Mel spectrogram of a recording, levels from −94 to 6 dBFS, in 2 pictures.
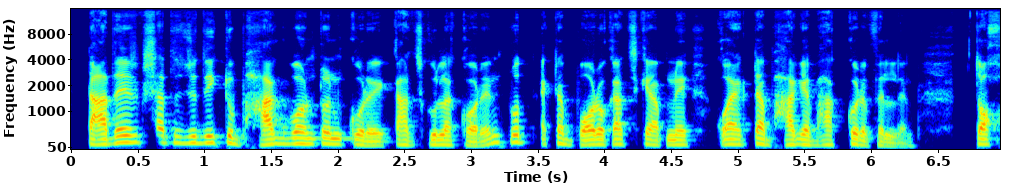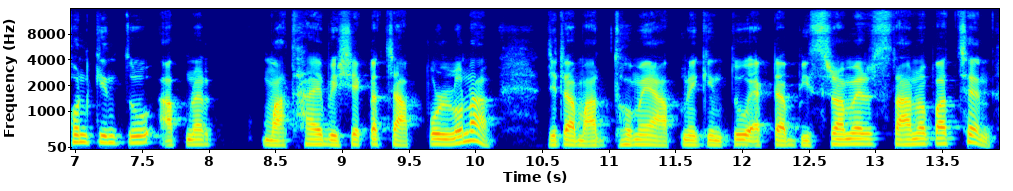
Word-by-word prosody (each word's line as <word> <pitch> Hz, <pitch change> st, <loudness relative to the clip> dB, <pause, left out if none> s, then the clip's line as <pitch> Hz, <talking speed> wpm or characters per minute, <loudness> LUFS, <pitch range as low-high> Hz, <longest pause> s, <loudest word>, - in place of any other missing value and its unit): তাদের 170 Hz, +7 st, +6 dB, 0.2 s
সাথে 180 Hz, -1 st, -1 dB
যদি 170 Hz, 0 st, -1 dB
একটু 170 Hz, +1 st, 0 dB, 0.2 s
ভাগ-বন্টন 145 Hz, +2 st, +3 dB
করে 110 Hz, -5 st, +2 dB, 0.2 s
কাজগুলা 120 Hz, 0 st, 0 dB
করেন। -, -, 0 dB
প্রত 185 Hz, 0 st, -1 dB
একটা 150 Hz, -, -3 dB
বড় 125 Hz, +2 st, +6 dB
কাজকে 135 Hz, 0 st, -1 dB
আপনি 120 Hz, +1 st, -2 dB, 0.3 s
কয়েকটা 130 Hz, +1 st, +2 dB
ভাগে 125 Hz, 0 st, +2 dB
ভাগ 125 Hz, 0 st, -3 dB
করে -, -, +2 dB
ফেললেন। 85 Hz, -7 st, -7 dB, 0.5 s
তখন 190 Hz, -, +3 dB
কিন্তু 175 Hz, -1 st, -2 dB, 0.3 s
আপনার 125 Hz, +3 st, -2 dB, 0.5 s
মাথায় 130 Hz, +4 st, +1 dB
বেশি 120 Hz, -, -1 dB
একটা 135 Hz, -, +1 dB
চাপ 110 Hz, 0 st, +2 dB
পড়ল 135 Hz, 0 st, +3 dB
না। 225 Hz, -, +3 dB, 0.5 s
যেটা 125 Hz, -, +3 dB
মাধ্যমে 125 Hz, +4 st, -1 dB
আপনি 120 Hz, +3 st, -4 dB
কিন্তু 115 Hz, 0 st, -3 dB, 0.2 s
একটা -, -, 0 dB, 0.2 s
বিশ্রামের 135 Hz, +4 st, +2 dB
স্থানও 130 Hz, +2 st, +3 dB
পাচ্ছেন। 145 Hz, +5 st, +2 dB
130 Hz, 150 wpm, -25 LUFS, 120-145 Hz, 0.5 s, তাদের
